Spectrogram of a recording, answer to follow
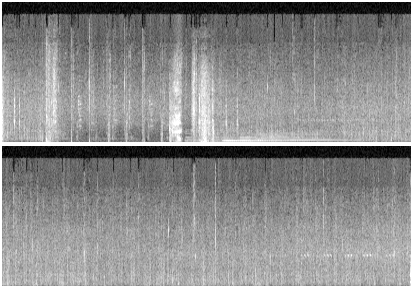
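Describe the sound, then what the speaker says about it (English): Rain falls steadily in Zelda: Tears of the Kingdom, a dense, even patter that holds for the whole stretch, with a few light thumps and short tones near the start before the downpour settles in alone. "And suddenly rain."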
